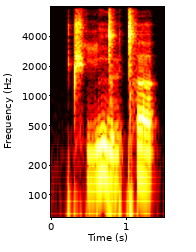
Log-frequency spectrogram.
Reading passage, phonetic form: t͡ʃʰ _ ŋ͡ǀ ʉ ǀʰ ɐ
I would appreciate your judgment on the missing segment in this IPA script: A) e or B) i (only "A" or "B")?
B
